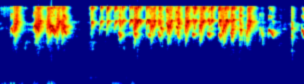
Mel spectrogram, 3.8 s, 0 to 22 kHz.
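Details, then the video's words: A female kolibri ninja (konin) calls to raise a male's mating urge: a loud burst of high scratchy chirps, a brief silence, then a rapid run of sharp, high ticking notes and twitters. "Burung Konin Betina 4x terapi birahi. menaikan birahi jantan"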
